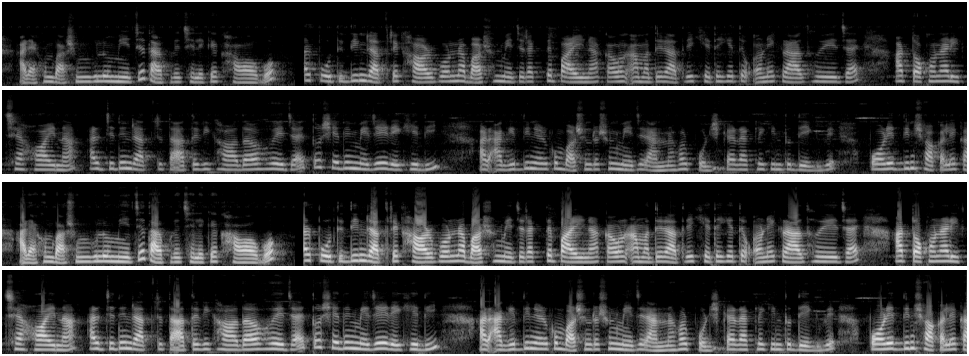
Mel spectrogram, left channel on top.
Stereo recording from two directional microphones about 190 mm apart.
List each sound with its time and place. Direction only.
0.4 s a woman's voice: 20° right (ahead or behind)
